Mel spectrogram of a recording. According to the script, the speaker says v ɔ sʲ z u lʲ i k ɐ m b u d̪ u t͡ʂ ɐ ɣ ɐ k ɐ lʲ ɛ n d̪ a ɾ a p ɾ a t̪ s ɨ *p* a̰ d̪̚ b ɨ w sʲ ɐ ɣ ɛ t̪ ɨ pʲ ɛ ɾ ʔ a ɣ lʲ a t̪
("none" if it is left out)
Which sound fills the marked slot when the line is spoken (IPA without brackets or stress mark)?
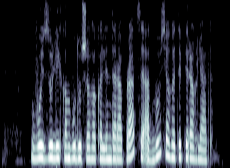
ʔ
